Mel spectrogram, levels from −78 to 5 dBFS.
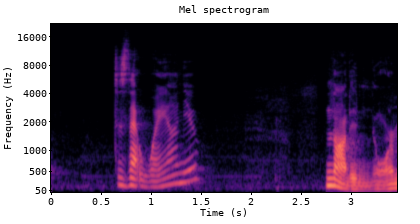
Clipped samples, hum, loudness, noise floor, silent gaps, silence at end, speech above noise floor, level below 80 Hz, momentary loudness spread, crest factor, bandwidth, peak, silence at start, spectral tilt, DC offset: under 0.1%; none; -22 LUFS; -55 dBFS; none; 0 s; 34 dB; -48 dBFS; 16 LU; 24 dB; 14.5 kHz; -2 dBFS; 0.65 s; -6 dB/octave; under 0.1%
